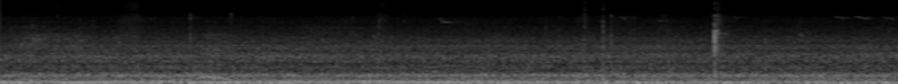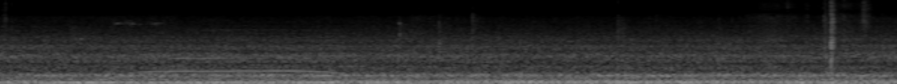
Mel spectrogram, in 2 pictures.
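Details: Steady low rumble of street traffic and passing vehicles fills the recording, with a few clicks and no animal calls.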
